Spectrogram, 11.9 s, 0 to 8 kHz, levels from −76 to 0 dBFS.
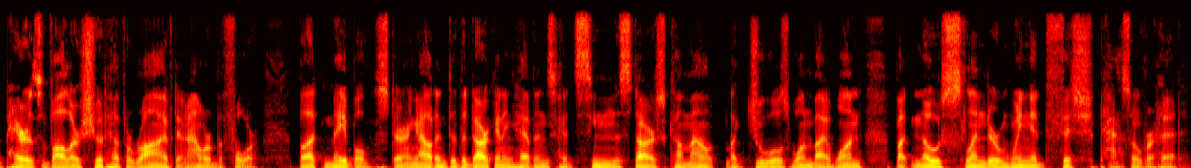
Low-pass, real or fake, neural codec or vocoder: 7.2 kHz; fake; codec, 16 kHz in and 24 kHz out, 2.2 kbps, FireRedTTS-2 codec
